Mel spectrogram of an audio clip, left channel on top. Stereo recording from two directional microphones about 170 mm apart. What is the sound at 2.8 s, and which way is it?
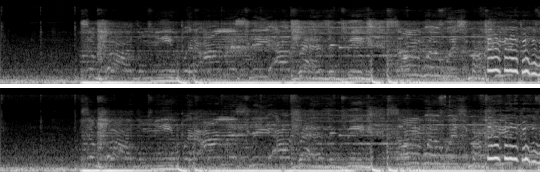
Music, 10° left (ahead or behind).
